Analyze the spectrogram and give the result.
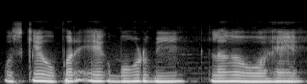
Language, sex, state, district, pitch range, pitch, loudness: Hindi, male, Uttar Pradesh, Saharanpur, 135-150 Hz, 145 Hz, -14 LUFS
